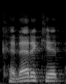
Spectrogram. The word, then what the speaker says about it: Connecticut: But Connecticut has four syllables. The stress is on that second syllable.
